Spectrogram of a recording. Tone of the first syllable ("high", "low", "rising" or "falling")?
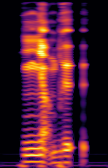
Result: falling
